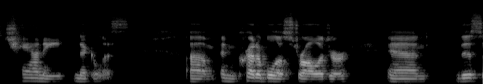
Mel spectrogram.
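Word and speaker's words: Chani Nicholas: is from channy Nicholas I I apologize I've been saying her name wrong it's channy Nicholas um incredible astrologer and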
